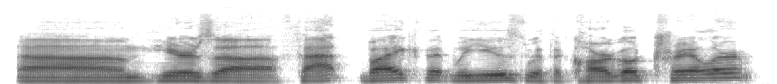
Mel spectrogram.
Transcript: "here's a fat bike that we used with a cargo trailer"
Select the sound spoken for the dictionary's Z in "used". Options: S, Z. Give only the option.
Z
